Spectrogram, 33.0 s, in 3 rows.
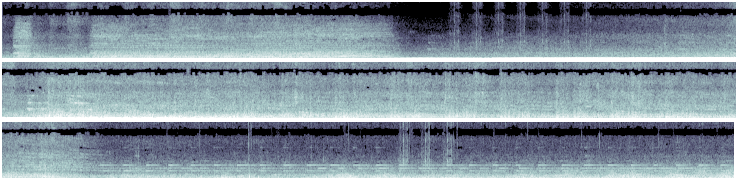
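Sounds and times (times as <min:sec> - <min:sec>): locomotive engine drone: 0:00.0 - 0:33.0
train wheels clattering on rails: 0:09.8 - 0:33.0.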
